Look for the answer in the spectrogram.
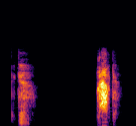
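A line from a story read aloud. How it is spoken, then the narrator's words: Muffled, hollow voice. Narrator (Russian): Глухо сказал Лебедев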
